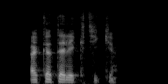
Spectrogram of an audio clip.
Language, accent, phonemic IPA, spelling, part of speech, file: French, France, /a.ka.ta.lɛk.tik/, acatalectique, adjective, LL-Q150 (fra)-acatalectique.wav
- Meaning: acatalectic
